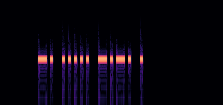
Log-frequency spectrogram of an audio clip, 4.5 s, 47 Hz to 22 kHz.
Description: Morse code, heard as a keyed tone, about 21 wpm, 700 Hz. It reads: N5CE
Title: Speed Racing - USA 1x2 Call Signs 17wpm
